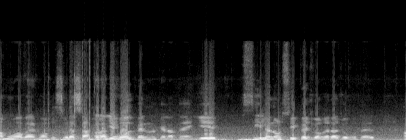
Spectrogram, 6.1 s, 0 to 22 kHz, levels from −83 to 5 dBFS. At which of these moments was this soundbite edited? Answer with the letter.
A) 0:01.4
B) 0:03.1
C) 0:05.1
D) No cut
A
